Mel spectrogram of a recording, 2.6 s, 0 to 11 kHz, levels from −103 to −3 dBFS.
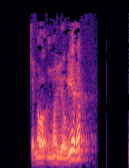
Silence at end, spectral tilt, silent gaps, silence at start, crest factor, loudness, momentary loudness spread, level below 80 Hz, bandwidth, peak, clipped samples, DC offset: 0.85 s; -6 dB/octave; none; 0.6 s; 18 dB; -22 LUFS; 16 LU; -74 dBFS; 7.4 kHz; -6 dBFS; under 0.1%; under 0.1%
